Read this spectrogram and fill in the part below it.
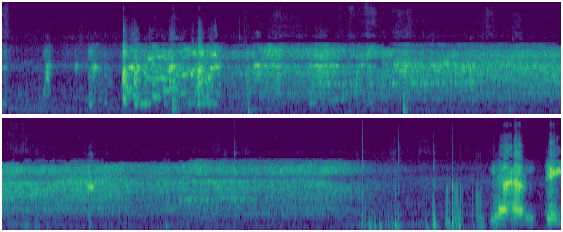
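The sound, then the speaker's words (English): A blender blending a drink containing dates roars steadily for about eight seconds, its whirring motor holding a fairly even pitch before cutting off, followed by a few brief clattering sounds. “Hold on, one more blending moment.”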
